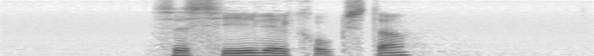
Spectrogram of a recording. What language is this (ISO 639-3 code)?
nor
